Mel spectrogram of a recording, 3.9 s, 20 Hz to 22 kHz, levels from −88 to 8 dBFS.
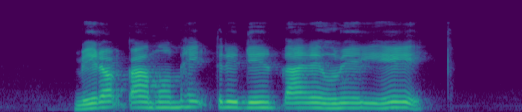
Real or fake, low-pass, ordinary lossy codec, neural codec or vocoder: fake; 9.9 kHz; MP3, 96 kbps; autoencoder, 22.05 kHz, a latent of 192 numbers a frame, VITS, trained on one speaker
